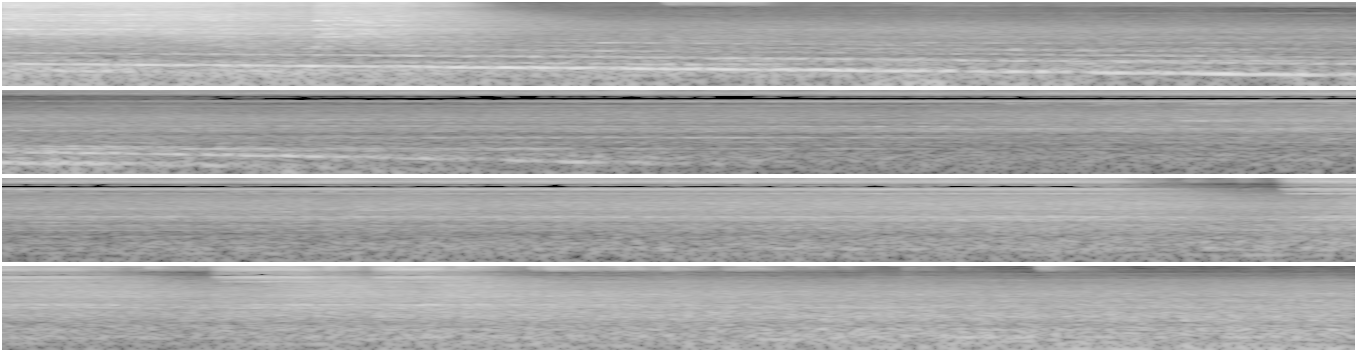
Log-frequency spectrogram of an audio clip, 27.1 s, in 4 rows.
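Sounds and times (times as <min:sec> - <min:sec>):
train wheels squealing on rails: 0:00.0 - 0:02.6, 0:08.8 - 0:24.5.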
